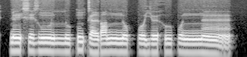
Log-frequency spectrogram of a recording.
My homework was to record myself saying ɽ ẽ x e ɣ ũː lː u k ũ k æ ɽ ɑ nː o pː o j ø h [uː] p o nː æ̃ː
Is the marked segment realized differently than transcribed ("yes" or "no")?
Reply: no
